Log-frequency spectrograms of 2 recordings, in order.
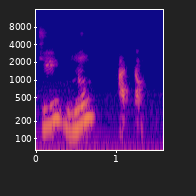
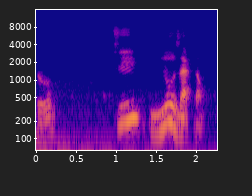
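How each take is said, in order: First: Nous and attends are said without a z link. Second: A z sound links nous to attends. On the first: "I'm not going to read the liaison for the moment" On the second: "there will be a liaison between the complement pronoun and the verb"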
